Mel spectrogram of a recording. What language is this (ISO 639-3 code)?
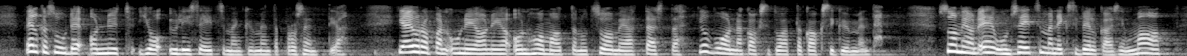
fin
